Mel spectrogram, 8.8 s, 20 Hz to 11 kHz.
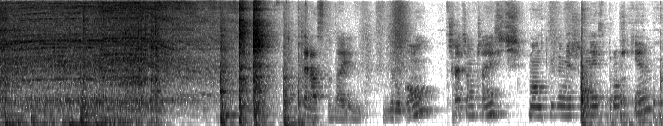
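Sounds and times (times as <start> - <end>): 
electric mixer on low speed mixing cake batter with freshly added flour: 0.0 - 3.7
speech: 4.2 - 8.8.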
